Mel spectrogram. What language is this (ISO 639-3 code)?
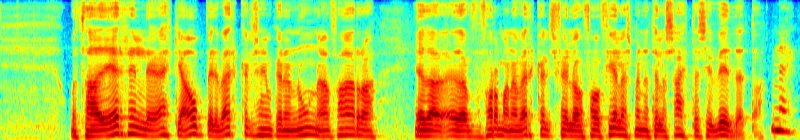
isl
